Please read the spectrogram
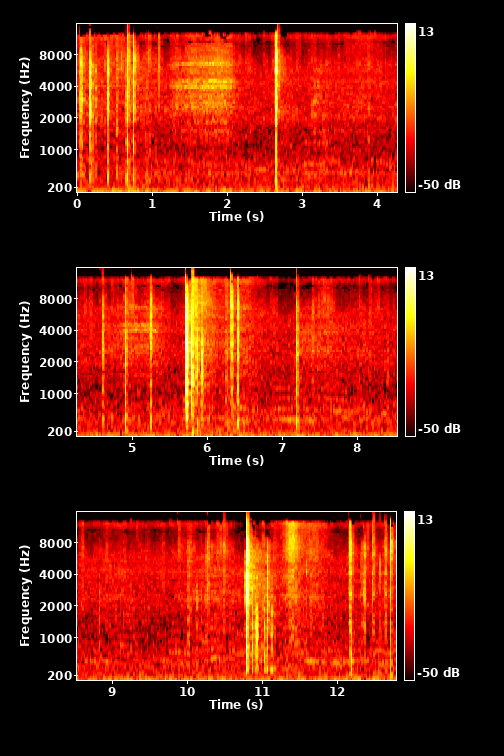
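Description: Hand screwdriver backing Torx screws out of a car's center-console trim, heard as scattered light clicks and rattles of metal on plastic. Two sharper knocks stand out, one about midway and one near the end.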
